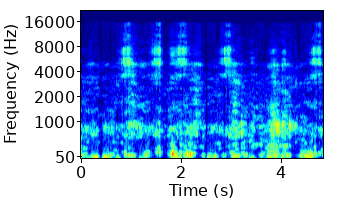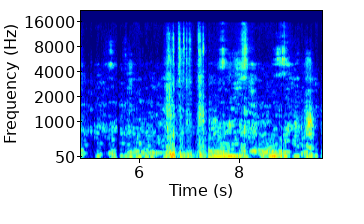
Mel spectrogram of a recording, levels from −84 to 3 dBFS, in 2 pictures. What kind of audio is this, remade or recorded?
recorded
